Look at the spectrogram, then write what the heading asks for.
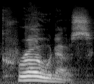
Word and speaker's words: Qo'noS: How does everyone say Qo'nos? Personally, I pronounce it Qo'nos. Yeah, I've heard it Qo'nos, I've heard it Qo'nos, and I've heard it Kronos. Kronos. Kronos. I've heard it several different ways.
